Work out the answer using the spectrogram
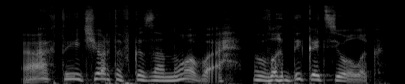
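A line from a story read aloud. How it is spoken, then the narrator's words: Laughing. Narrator (Russian): Рассмеялся Стас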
